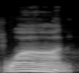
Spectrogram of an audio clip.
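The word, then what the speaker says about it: one: ও এর উচ্চারণটা হয়েছে ওয়া এর মতো, ওই ওয়া। যে বলছেন ওয়ান, ওয়ান, টু, আমরা যে বলি সেরকম, যে ওয়া।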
